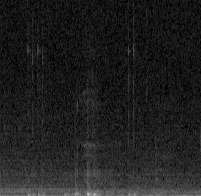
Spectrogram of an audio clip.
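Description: Faint scattered clicks and soft low knocks, about half a dozen, the clearest a little under two seconds in, over a steady low hum.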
